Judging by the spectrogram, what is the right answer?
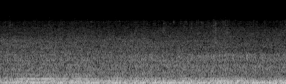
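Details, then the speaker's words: Ford Country Squire, freshly started, belt noise present: deep, uneven idle with a loping chug in the low rumble; looks a little rich, steam not smoke; rough chugging idle, cause unconfirmed. "Ooh, a little chug now. Hear it?"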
